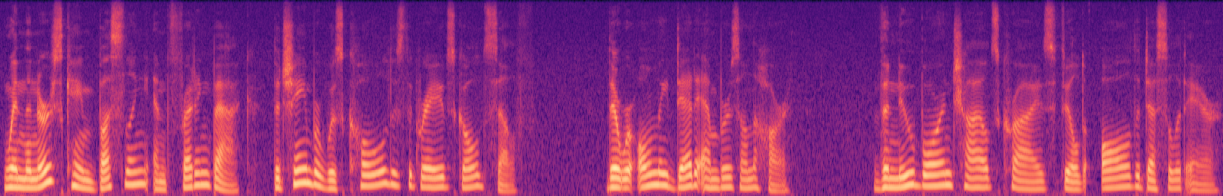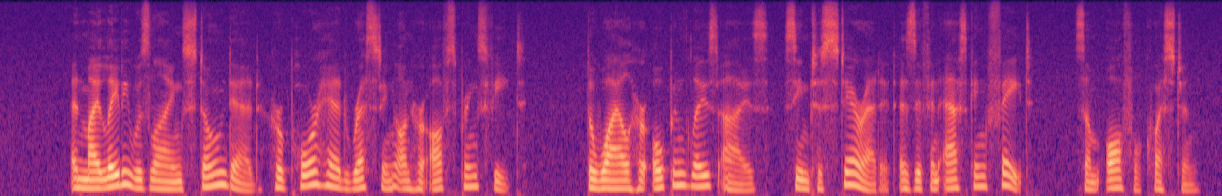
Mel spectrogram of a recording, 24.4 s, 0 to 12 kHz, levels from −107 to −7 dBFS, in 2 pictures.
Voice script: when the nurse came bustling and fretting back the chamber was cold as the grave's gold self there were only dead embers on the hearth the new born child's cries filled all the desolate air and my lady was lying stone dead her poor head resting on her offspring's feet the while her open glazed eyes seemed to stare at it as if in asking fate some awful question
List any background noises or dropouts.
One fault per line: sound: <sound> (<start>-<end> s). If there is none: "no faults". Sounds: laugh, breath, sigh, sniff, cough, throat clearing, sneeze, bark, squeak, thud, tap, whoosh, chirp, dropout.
no faults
